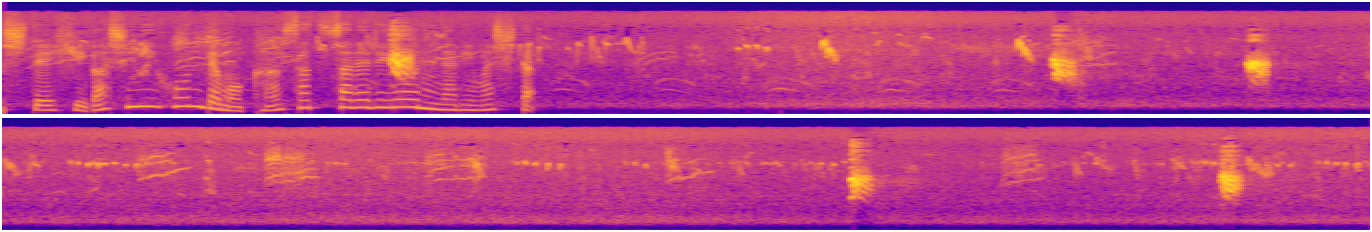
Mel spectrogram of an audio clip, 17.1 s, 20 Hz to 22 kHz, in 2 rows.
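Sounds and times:
speech: 0.0 - 3.5
faint bird chirps and twitters: 0.0 - 17.1
Daurian jackdaw calls: 0.7 - 7.0, 7.8 - 8.0, 13.7 - 15.1, 16.0 - 16.6.

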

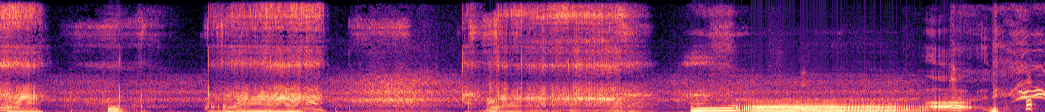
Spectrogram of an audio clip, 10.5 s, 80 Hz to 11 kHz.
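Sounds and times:
toddler's short croaky gurgles: 0.0 - 0.5, 2.0 - 3.3, 4.6 - 9.8
2-year-old boy snoring: 0.0 - 1.4, 2.0 - 3.6, 4.6 - 9.5
speech: 0.0 - 3.5, 4.9 - 5.3, 6.9 - 8.1
laughter: 9.6 - 10.4.

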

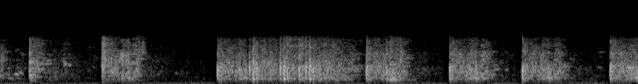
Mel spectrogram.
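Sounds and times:
gunshots during a shootout at an anniversary event in a memorial square: 0.2 - 1.6, 2.2 - 6.3.

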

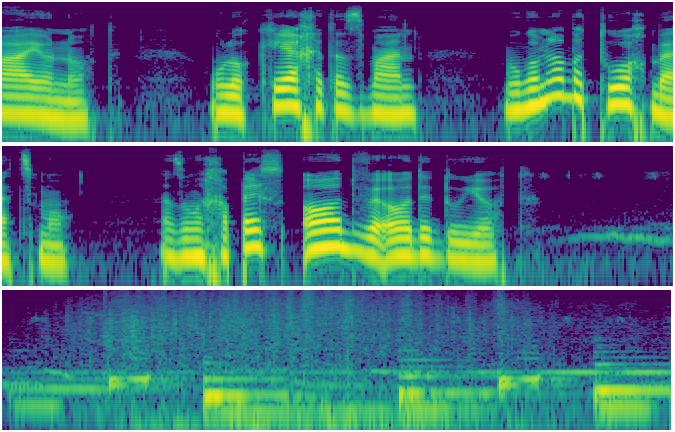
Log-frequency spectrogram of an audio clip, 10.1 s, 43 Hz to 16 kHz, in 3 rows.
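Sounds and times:
speech: 0.0 - 6.1
pigeons cooing: 6.1 - 10.0.

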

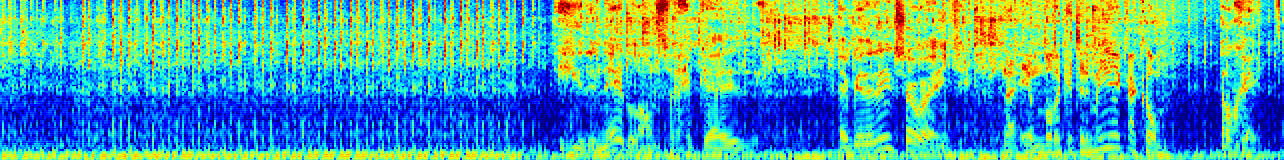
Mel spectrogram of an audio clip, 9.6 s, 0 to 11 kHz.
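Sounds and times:
motorcycle engine idling with a deep throbbing rumble: 0.0 - 9.6
speech: 4.2 - 9.6.

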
